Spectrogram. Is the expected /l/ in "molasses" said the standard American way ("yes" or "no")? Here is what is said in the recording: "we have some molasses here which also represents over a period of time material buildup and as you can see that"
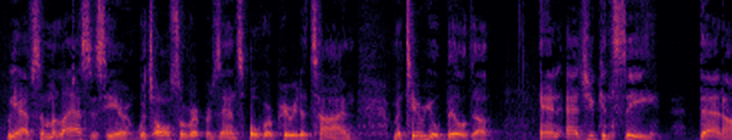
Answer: yes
